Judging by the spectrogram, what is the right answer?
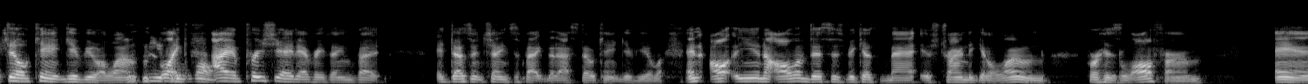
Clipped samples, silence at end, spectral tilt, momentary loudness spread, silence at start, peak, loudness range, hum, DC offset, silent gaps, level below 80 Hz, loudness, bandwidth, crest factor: under 0.1%; 0 s; -3.5 dB/octave; 14 LU; 0 s; 0 dBFS; 6 LU; none; under 0.1%; 12.44-12.68 s; -66 dBFS; -21 LUFS; 7.6 kHz; 20 dB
